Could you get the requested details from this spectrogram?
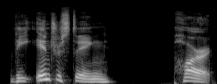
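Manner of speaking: usual speaking voice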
